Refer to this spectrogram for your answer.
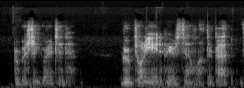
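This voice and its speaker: A man uses a put-on character voice, fairly low in pitch and strained, with a menacing tone. He talks at a fairly quick pace. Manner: menacing, formal military tone.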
